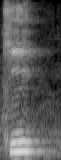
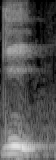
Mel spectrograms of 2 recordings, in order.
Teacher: Timbre não, vocalização. Uma é surda e outra sonora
